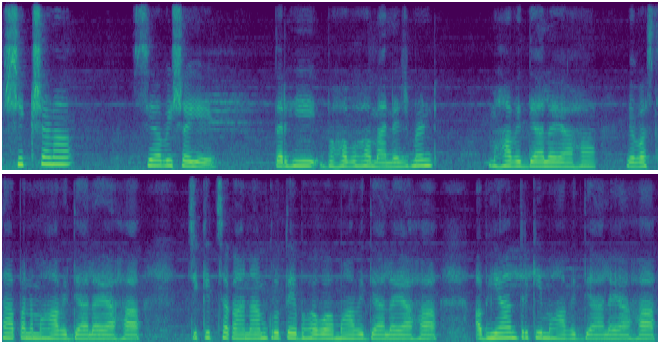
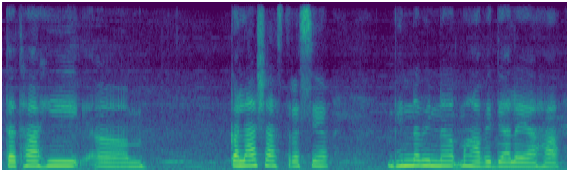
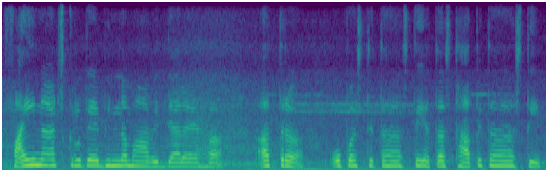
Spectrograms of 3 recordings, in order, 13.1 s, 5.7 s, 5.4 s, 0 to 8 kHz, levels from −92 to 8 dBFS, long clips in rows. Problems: background sounds at intervals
